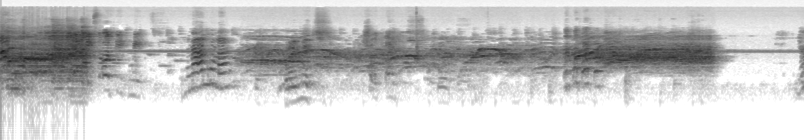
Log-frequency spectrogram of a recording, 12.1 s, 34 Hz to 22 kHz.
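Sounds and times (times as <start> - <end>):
people laughing and shrieking: 0.0 - 1.4, 2.4 - 10.9.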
